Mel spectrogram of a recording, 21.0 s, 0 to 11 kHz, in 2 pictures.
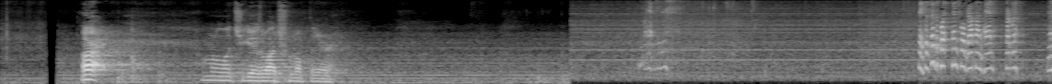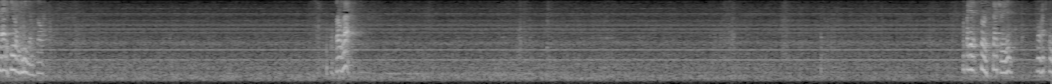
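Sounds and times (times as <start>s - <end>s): faint steady hum: 0.0s - 21.0s.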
